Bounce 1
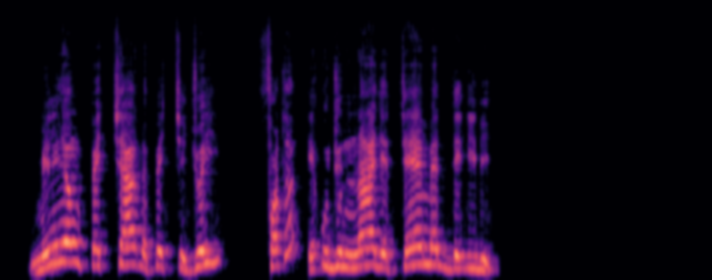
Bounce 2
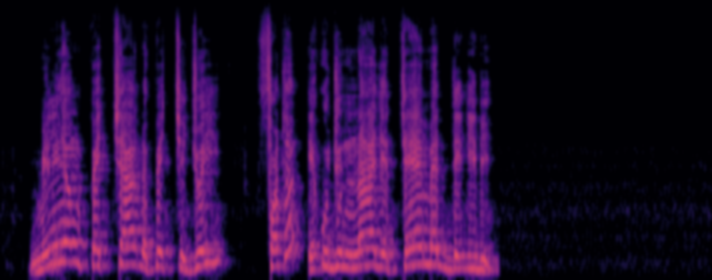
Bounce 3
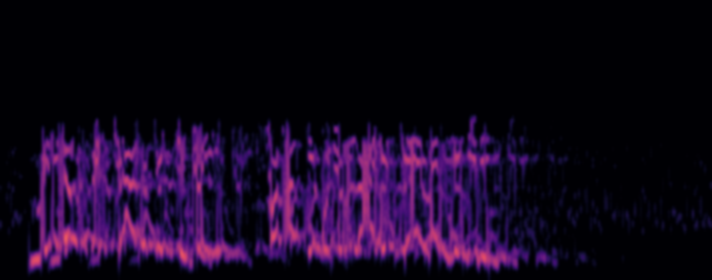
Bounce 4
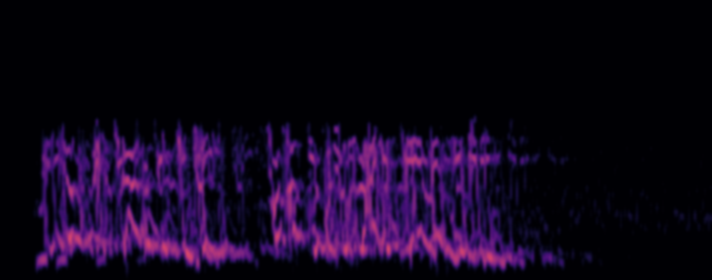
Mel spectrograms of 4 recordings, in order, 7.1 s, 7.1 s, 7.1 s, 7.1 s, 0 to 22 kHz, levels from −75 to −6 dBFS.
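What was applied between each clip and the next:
downward compressor 3 to 1, threshold −27 dBFS, peak gain reduction 8.5 dB; every bin compressed towards the loudest bin 2 to 1; level +1.5 dB
three sine waves on the formant tracks; delay that swaps between a low-pass and a high-pass 197 ms, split 990 Hz, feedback 54%, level −9 dB; level −2.5 dB
fade in at the beginning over 0.91 s; all-pass dispersion lows, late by 79 ms, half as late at 630 Hz; downsampling to 8,000 Hz; level −2.5 dB

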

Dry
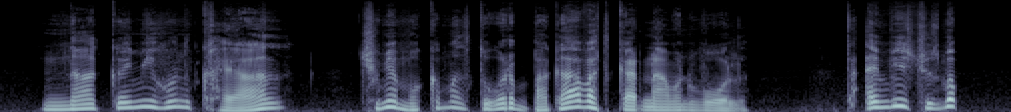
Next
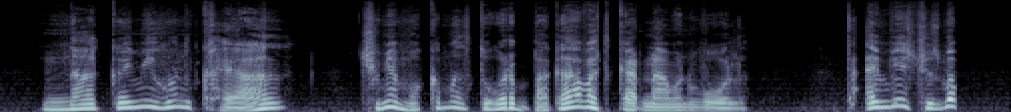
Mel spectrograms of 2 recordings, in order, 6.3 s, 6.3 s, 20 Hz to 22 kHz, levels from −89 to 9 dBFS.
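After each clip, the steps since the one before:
comb filter 5.8 ms, depth 64%
level +2.5 dB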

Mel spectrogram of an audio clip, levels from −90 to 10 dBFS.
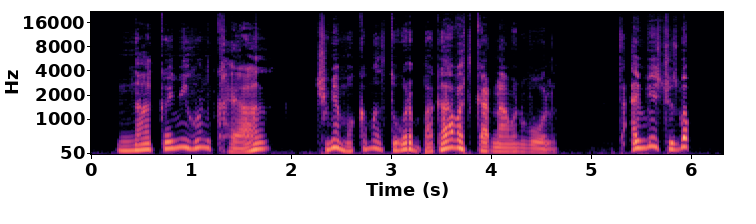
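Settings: spectral dynamics exaggerated over time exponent 1.5
level +1 dB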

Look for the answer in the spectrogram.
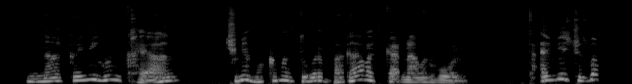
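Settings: downward compressor 6 to 1, threshold −22 dBFS, peak gain reduction 13.5 dB
chorus effect 1.9 Hz, delay 16 ms, depth 5.4 ms
level −6 dB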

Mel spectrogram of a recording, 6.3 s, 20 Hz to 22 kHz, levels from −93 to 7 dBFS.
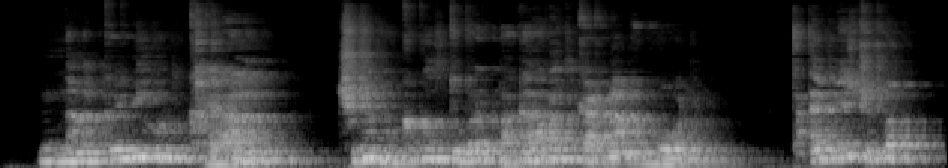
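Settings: repeating echo 105 ms, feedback 21%, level −7.5 dB
rectangular room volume 310 cubic metres, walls furnished, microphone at 3.6 metres

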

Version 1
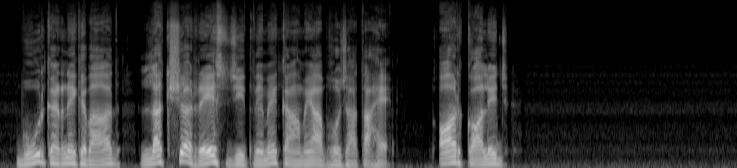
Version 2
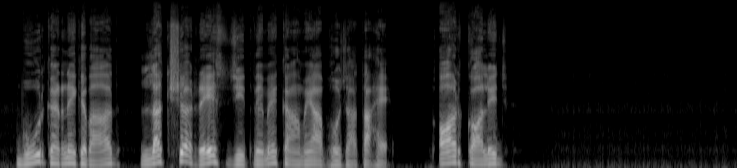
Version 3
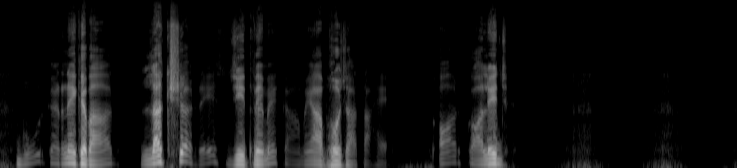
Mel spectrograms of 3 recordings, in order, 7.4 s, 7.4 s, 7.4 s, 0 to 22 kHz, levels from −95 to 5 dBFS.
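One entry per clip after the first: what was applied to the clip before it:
transient designer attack +5 dB, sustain −10 dB; level −9 dB
tremolo with a sine in dB 1.2 Hz, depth 39 dB; level +5 dB

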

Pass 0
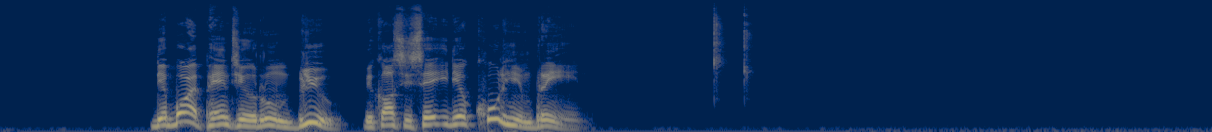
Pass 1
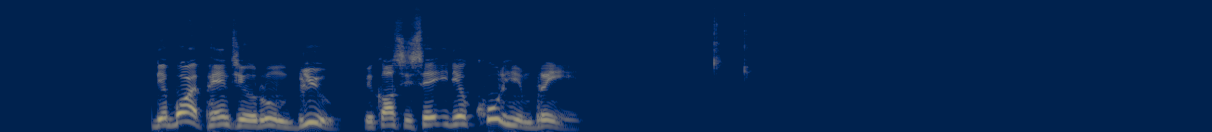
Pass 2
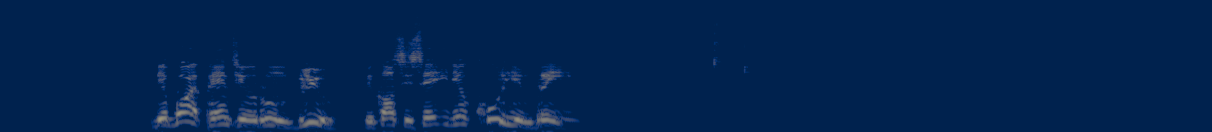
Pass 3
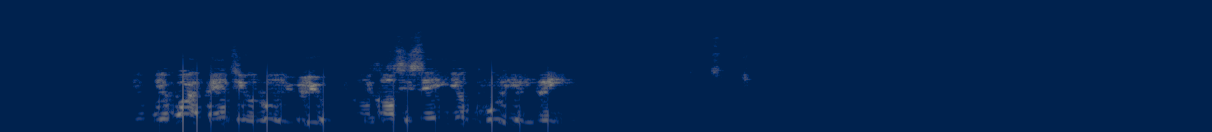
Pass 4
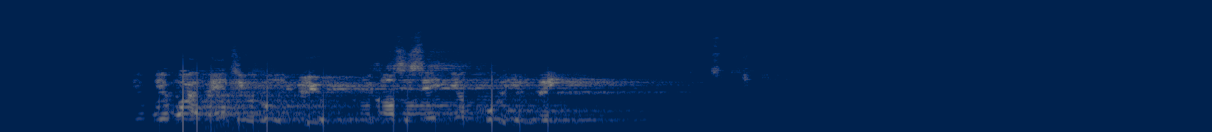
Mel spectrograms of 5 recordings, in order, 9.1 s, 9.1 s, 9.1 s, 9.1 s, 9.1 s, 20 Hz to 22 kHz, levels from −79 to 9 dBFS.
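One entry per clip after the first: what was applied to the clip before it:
spectral dynamics exaggerated over time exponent 1.5; noise gate −56 dBFS, range −17 dB; three-way crossover with the lows and the highs turned down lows −20 dB, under 240 Hz, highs −14 dB, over 5,000 Hz
harmonic and percussive parts rebalanced harmonic −15 dB; comb filter 3.7 ms, depth 68%; harmonic and percussive parts rebalanced percussive −12 dB; level −2 dB
partials spread apart or drawn together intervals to 90%; auto-filter high-pass saw down 9.5 Hz 720–2,100 Hz; echo ahead of the sound 178 ms −21 dB; level +5.5 dB
dense smooth reverb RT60 2.4 s, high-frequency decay 0.5×, pre-delay 120 ms, DRR 10.5 dB

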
